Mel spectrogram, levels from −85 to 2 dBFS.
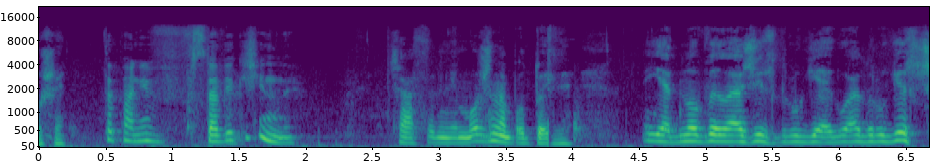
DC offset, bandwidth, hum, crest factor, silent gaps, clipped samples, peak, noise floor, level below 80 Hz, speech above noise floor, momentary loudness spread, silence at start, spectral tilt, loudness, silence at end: under 0.1%; 13 kHz; none; 18 dB; none; under 0.1%; -10 dBFS; -55 dBFS; -56 dBFS; 27 dB; 14 LU; 0 s; -6 dB/octave; -28 LUFS; 0 s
